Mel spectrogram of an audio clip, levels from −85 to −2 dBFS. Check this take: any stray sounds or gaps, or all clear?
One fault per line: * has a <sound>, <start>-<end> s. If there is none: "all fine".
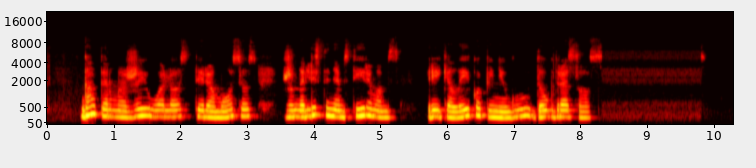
all fine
